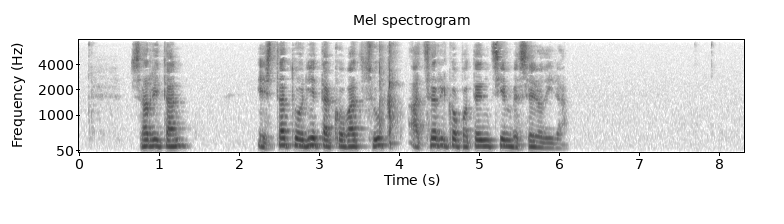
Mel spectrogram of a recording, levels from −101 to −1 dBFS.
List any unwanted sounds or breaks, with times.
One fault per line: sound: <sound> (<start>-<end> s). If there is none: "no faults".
no faults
